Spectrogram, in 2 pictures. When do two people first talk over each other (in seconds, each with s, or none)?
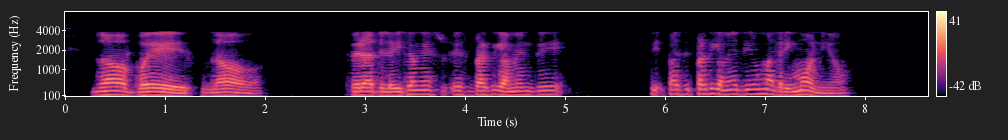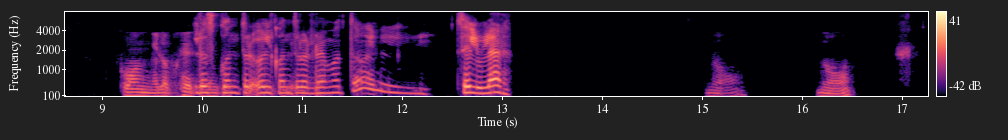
9.9 s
